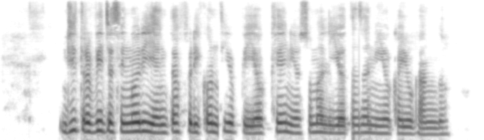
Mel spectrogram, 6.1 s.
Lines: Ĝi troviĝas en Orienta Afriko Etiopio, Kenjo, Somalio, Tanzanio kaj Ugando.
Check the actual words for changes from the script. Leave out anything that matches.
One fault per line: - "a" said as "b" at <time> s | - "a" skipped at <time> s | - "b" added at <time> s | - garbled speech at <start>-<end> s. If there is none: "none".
none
